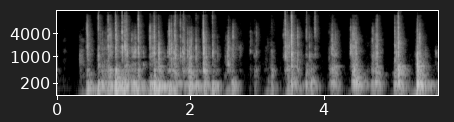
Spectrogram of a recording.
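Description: Long nails tap the keys of a hollow black plastic desktop calculator and the plastic edge near its display. A dense run of quick, bright clicks over a low hollow thump gives way to slower, separate taps, each dying away almost at once.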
